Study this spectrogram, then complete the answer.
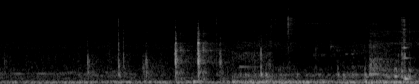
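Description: Oil pours and splashes into a metal pan.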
